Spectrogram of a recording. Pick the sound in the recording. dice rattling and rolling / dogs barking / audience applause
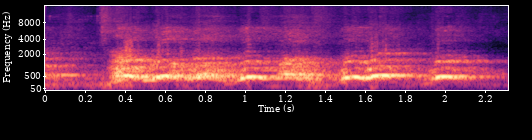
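dogs barking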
